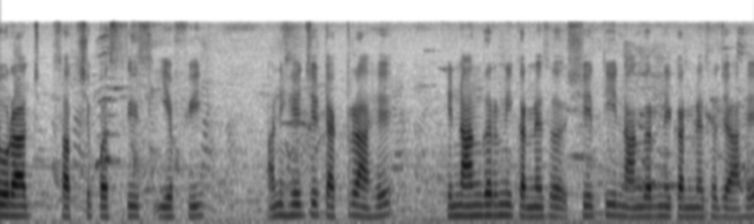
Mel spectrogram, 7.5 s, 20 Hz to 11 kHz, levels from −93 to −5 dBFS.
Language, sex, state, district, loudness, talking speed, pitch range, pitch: Marathi, male, Maharashtra, Mumbai Suburban, -21 LUFS, 135 wpm, 140-155 Hz, 145 Hz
